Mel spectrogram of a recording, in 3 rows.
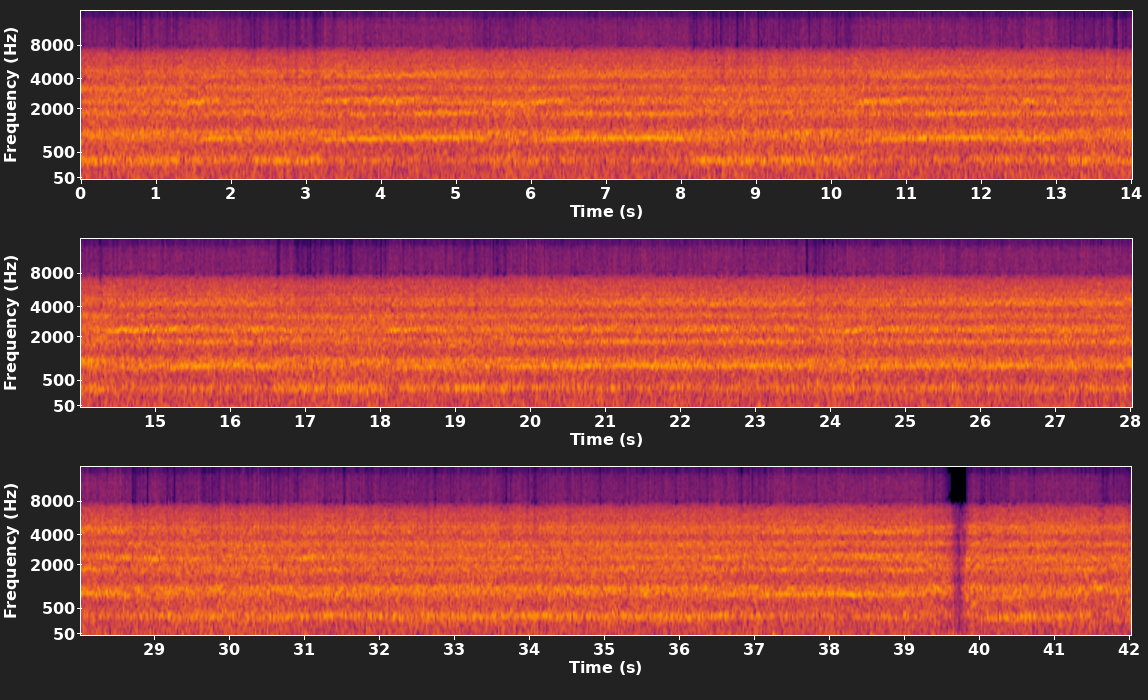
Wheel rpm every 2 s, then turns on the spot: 220, 220, 220, 230, 210, 220, 220, 220, 220, 230, 230, 230, 220, 220, 220, 220, 220, 210, 230, 170, 170.
none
